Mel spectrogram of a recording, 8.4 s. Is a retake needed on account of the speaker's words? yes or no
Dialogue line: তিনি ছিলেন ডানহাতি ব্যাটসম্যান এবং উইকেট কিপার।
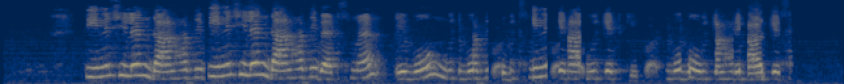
yes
